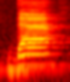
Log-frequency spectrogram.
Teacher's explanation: dal, tip of the tongue behind the top two teeth.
